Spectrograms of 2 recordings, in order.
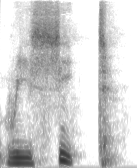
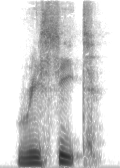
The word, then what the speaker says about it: receipt: One thing that you might get if you go into a store and buy something is a receipt. That's how you pronounce that word. Receipt. I know. It has a P in it. Doesn't make any sense.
